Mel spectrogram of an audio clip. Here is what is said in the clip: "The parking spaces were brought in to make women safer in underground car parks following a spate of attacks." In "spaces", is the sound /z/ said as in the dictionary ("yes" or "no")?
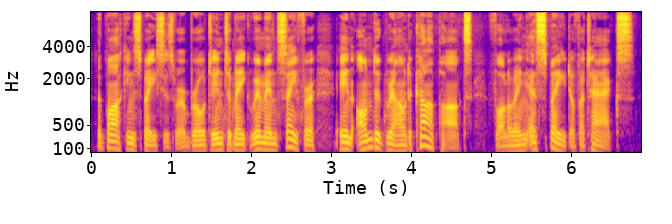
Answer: yes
